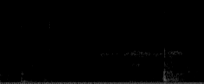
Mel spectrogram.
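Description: A few faint computer keyboard keystrokes, single clicks spread through an otherwise near-silent room.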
